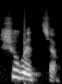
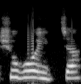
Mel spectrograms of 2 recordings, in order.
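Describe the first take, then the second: First: The two words merge into one word. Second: The two words are said separately, unmerged. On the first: The speaker calls it right. "এটা হচ্ছে আমাদের উচ্চারণ করতে হবে" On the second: The speaker calls it wrong. "এটাকে এইভাবে শুভ ইচ্ছা এরকম এরকম বলতে পারবো না"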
